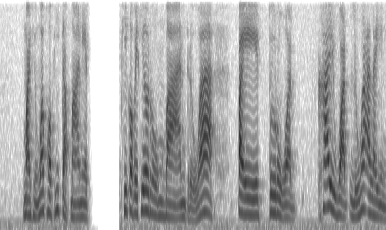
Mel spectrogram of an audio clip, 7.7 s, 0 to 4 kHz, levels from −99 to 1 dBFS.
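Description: At 1.76 s the speech stops and does not resume until 2.41 s, a gap of about 0.63 s. The last sound carries on briefly as a fading buzz or hiss, then about 570 ms of silence follows before the audio picks up exactly where it left off, with nothing lost. This is a call audio freeze, most likely packets stalling in transit so the jitter buffer ran dry and the receiver had nothing to play but a decaying continuation.

From 2.75 to 2.77 s there is a skip ahead. Playback jumps forward across a seam only a few milliseconds wide, and roughly a third of a second of speech is missing. The audio on either side is butted together almost directly. This fits the buffer discarding a stretch of backlog to recover the delay it had accumulated.

From 2.90 to 6.03 s the receiver runs a jitter buffer slow-down. It repeats single pitch periods and slivers of pause to rebuild its reserve, adding about 290 ms over the stretch. 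The speech plays at 91% of its normal rate with unchanged pitch, so sounds are drawn out. Throughout, the band stops at 4 kHz, consistent with a narrowband G.711 A-law path at 64 kbps.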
